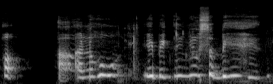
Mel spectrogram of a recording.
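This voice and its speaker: High-voiced anxious, flustered mother. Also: darkish tone. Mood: worried, tearful. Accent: Filipino. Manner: flustered, halting, deferential. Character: anxious, tearful adoptive mother. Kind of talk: Filipino radio drama acting.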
